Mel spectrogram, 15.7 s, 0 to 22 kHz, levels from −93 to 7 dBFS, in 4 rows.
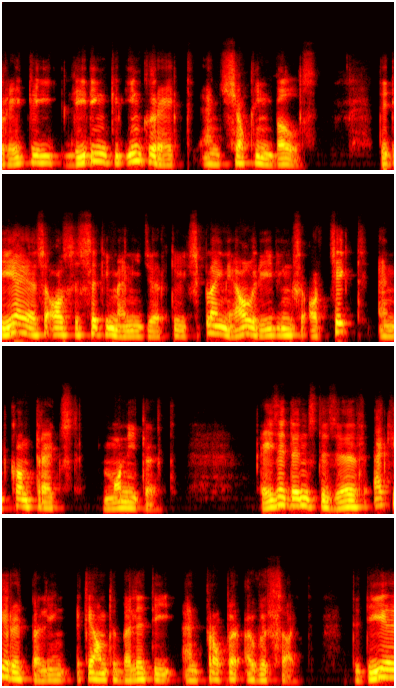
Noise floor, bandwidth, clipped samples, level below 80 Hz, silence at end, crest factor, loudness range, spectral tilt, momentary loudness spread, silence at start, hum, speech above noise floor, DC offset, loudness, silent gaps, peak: -59 dBFS; 7.6 kHz; under 0.1%; -54 dBFS; 0 s; 18 dB; 4 LU; -7.5 dB/octave; 12 LU; 0 s; none; 37 dB; under 0.1%; -23 LUFS; none; -4 dBFS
